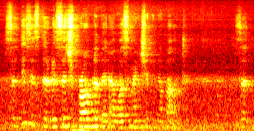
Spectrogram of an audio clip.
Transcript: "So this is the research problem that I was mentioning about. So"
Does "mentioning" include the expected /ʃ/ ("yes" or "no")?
yes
